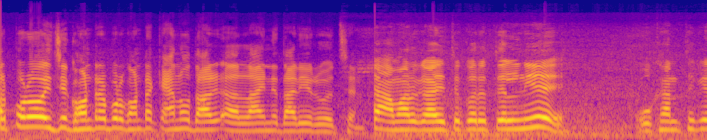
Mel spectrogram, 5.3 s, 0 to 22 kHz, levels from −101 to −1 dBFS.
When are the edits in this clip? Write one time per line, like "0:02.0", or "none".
0:02.8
